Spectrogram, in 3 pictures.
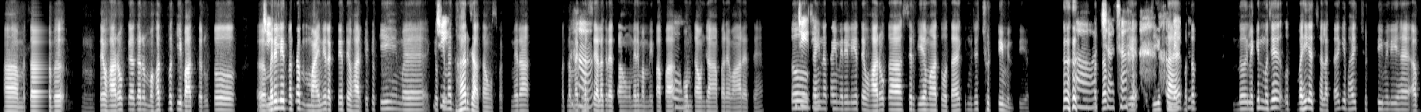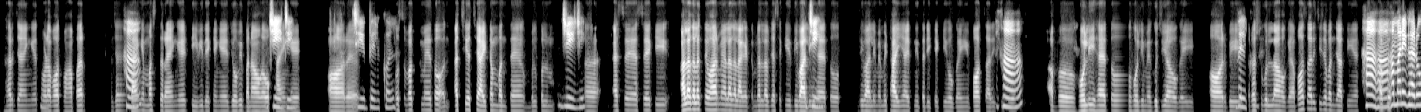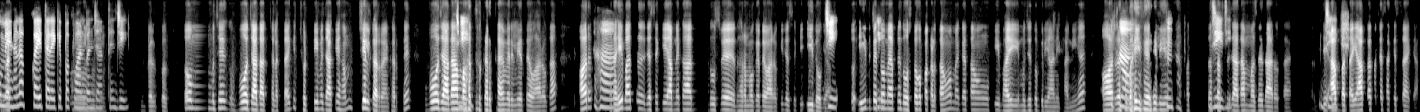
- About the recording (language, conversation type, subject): Hindi, unstructured, त्योहारों का हमारे जीवन में क्या महत्व है?
- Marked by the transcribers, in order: static; distorted speech; tapping; in English: "होम टाउन"; chuckle; laughing while speaking: "बिल्कुल"; other background noise; in English: "आइटम"; in English: "आइटम"; in English: "चिल"; laughing while speaking: "महत्व करता है मेरे लिए त्योहारों का"; laughing while speaking: "वही मेरे लिए मतलब सबसे"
